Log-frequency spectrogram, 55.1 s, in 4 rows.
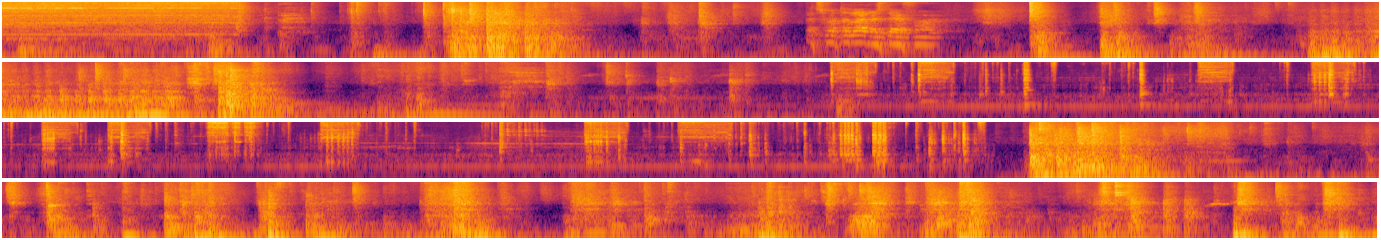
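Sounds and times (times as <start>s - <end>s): plasterboard scraping rumble: 12.9s - 16.6s
knocks and clatters: 13.0s - 16.8s, 32.4s - 39.4s.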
